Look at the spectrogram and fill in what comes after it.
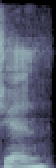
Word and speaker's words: djinn: Is it just djinn? The D is silent. – Yeah. That's a genie.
